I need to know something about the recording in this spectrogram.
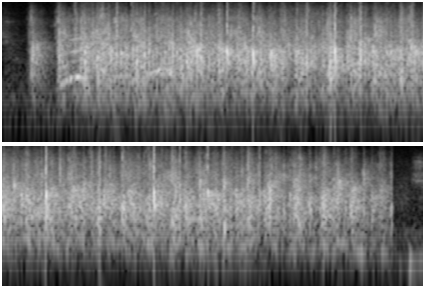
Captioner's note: clapping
